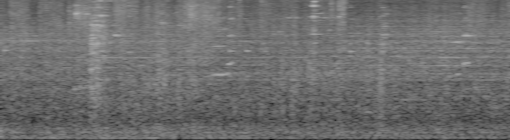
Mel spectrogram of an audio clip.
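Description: Freight train tank cars rolling past at close range: a steady rumble of steel wheels on rail, broken by a few sharp clicks.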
